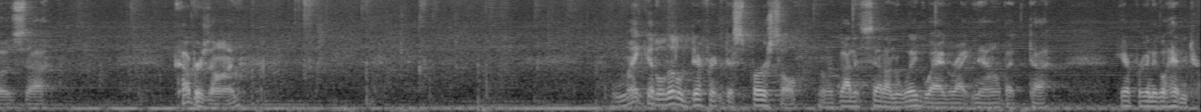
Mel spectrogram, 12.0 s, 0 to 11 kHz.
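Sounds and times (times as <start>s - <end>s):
footsteps on concrete floor: 0.0s - 8.9s
steady low hum: 0.0s - 12.0s.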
